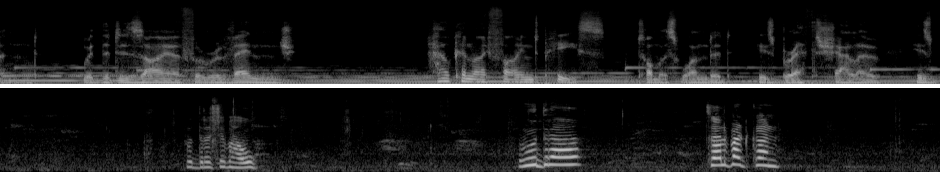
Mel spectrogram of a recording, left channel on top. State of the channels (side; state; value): both; different; correlation 0.00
